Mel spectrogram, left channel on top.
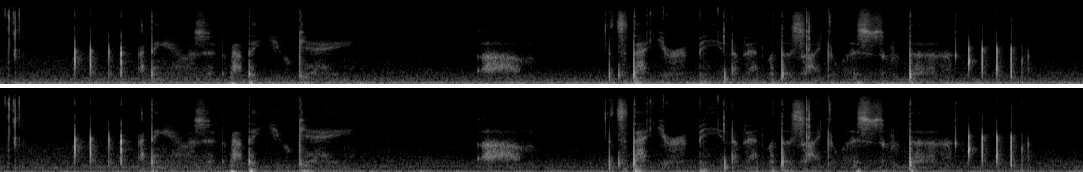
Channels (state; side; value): noise; left; rumble, 3 dB below the sound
